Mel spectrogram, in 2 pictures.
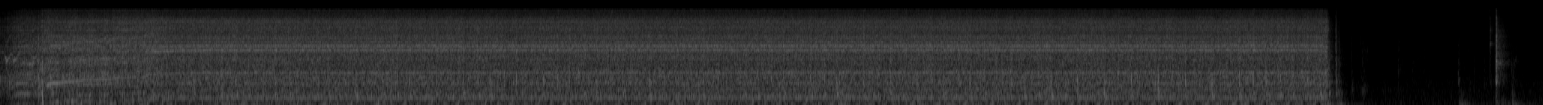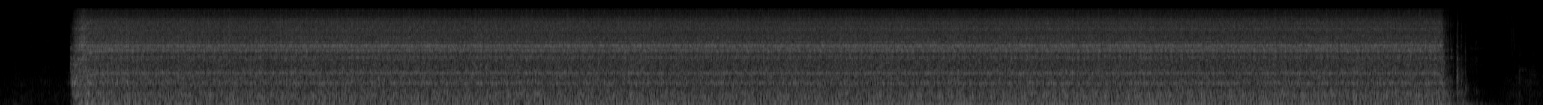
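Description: Cordless drill spinning a miniature Cison V-twin model engine over by its crankshaft in a start attempt. It runs in two long, steady runs with a short pause and a click between them. The engine does not fire because no fuel is reaching it.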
